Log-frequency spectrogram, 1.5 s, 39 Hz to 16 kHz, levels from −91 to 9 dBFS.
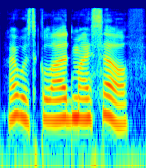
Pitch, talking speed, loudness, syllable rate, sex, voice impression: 225 Hz, 165 wpm, -14 LUFS, 3.9 syllables/s, female, very feminine, young, slightly thin, tensed, very powerful, slightly bright, slightly hard, clear, fluent, cute, slightly intellectual, refreshing, sincere, calm, friendly, slightly reassuring, very unique, elegant, slightly wild, sweet, lively, strict, slightly intense, slightly sharp, slightly light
